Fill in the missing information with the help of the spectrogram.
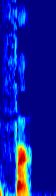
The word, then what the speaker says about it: for: 美音我们需要注意，首先第一个词 for 入读成 fur。 For the ideal that I hold, H-O-L-D.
